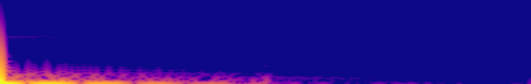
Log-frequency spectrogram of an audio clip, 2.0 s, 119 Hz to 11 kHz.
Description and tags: deep drum
I simply generated a Risset drum in audacity with all the default settings, except the frequency is 50. A really powerful sound, but only if you have a good sub woofer.
risset, deep-drum, drum, low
